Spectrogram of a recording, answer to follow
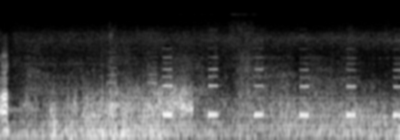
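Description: Wind rushing over the microphone as a paraglider gets airborne. From a little before halfway, a paragliding variometer gives a row of short, even beeps, about two a second, signalling that the glider is climbing.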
